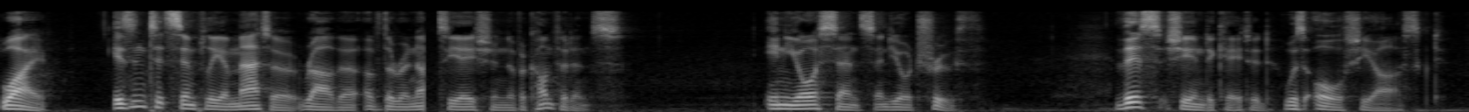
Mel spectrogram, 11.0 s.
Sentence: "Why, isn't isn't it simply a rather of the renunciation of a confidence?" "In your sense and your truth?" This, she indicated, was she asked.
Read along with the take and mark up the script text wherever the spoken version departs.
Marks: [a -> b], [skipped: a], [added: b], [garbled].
"Why, isn't [skipped: isn't] it simply a [added: matter] rather of the renunciation of a confidence?" "In your sense and your truth?" This, she indicated, was [added: all] she asked.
